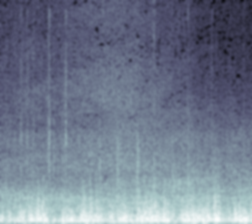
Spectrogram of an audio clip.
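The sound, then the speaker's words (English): Wind rushing over the microphone while riding a bicycle outdoors, a loud, steady buffeting roar with a rough low rumble that continues without pause. “Riding my bike for some reason.”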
